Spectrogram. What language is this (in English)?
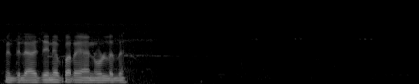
Malayalam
